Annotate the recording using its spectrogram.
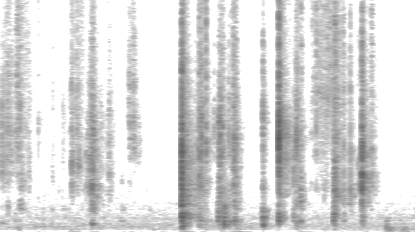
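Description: Trading cards and a foil card-pack wrapper being handled: a run of short, irregular crinkles and clicks, the loudest about two seconds in.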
